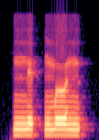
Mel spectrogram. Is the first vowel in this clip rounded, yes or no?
no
